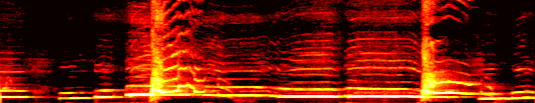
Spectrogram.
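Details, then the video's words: A puppy howling as if singing a lullaby, with drawn-out wavering tones rising and falling in pitch and two sudden sharp upward yelps breaking the long notes. "자장자장~ 자장가부르는 강아지"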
